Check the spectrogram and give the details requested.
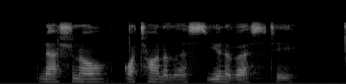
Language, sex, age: English, male, 23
